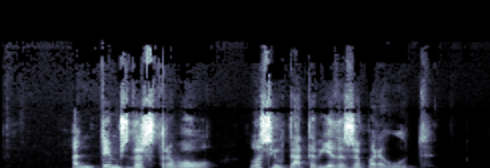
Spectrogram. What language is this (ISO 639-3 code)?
cat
